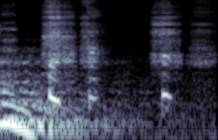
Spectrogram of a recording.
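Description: A faint sigh from a person's voice: a low sound falling in pitch, then two short breathy exhales.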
